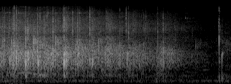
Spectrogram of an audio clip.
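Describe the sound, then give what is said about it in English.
A church audience applauds to thank God for getting through a storm, dense clapping from many hands, steady at first and then tapering off toward the end, with a few last claps trailing. “Can we give the Lord a big hand clap for that?”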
